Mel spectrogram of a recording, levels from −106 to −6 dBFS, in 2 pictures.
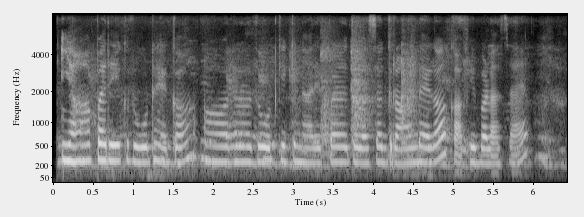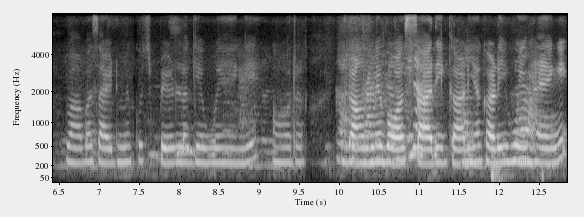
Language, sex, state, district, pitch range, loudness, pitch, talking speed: Hindi, female, West Bengal, Kolkata, 235-255 Hz, -29 LUFS, 245 Hz, 180 wpm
